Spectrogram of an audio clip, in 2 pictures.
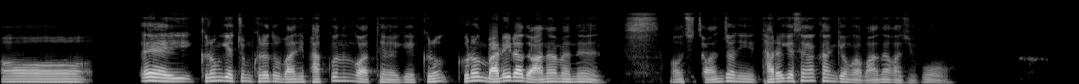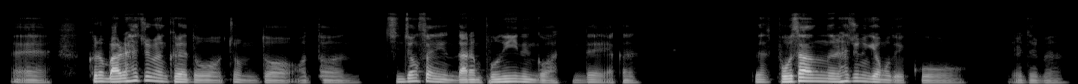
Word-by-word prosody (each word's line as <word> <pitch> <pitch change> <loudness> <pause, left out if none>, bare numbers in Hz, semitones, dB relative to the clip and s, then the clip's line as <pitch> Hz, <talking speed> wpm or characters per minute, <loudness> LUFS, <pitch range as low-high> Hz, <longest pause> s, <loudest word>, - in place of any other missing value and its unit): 어. 130 -1 +1 0.5
예 165 -1 +8
이 140 -2 0
그런 170 +4 +1
게 165 -2 +4
좀 155 -1 -5
그래도 145 0 +1
많이 120 +1 +1
바꾸는 140 +8 -3
것 135 - +2
같아요. 115 -1 0
이게 115 +2 -4
그런 125 +7 -3
그런 170 +3 +3
말이라도 160 +3 +7
안 110 +3 +4
하면은 125 -5 -1 0.6
어 110 - -5
진짜 120 0 -7
완전히 125 -1 -1
다르게 135 +6 +2
생각하는 165 -1 -2
경우가 110 -7 -2
많아 105 +5 -3
가지고 100 0 -10 1.4
예예. 100 -1 -9 0.4
그런 140 0 0
말을 135 +4 +5
해 180 - 0
주면 165 -6 -2
그래도 105 -7 -2
좀 95 -6 -11
더 90 -2 -6
어떤 90 -1 -13 0.2
진정성이 135 -2 -2
나름 105 +1 0
보이는 120 0 -1
것 100 - -6
같은데, 95 +3 -10
약간 95 -1 -12 1.2
그래서 110 -1 -7
보상을 135 -1 +4
해 150 - 0
주는 150 -2 -4
경우도 110 -7 -2
있고, 85 -2 -11 0.4
예를 95 - -13
들면 85 -2 -13
120 Hz, 285 characters per minute, -22 LUFS, 100-140 Hz, 1.4 s, 예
